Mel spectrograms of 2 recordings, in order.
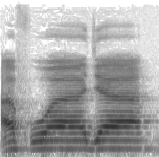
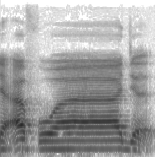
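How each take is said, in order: First: The word ends with a lengthened a vowel. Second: The word ends without a lengthened a vowel. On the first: The speaker calls it right. "Harus afwaja" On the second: The speaker calls it wrong. "Nggak bisa dibaca afwaja. Ah, salah"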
